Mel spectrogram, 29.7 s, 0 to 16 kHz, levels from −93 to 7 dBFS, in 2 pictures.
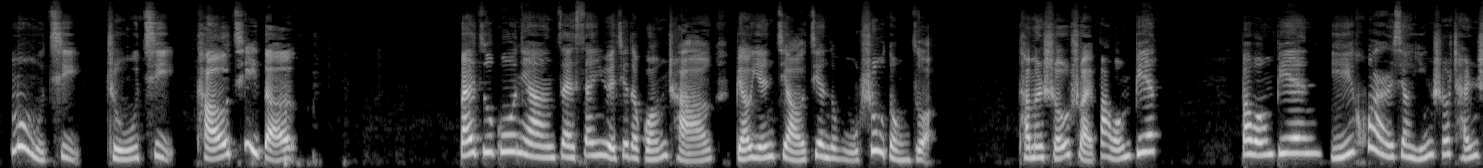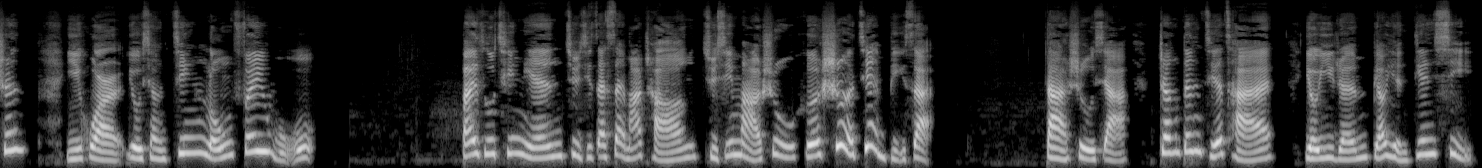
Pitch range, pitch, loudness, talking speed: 225-325 Hz, 265 Hz, -18 LUFS, 175 characters per minute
